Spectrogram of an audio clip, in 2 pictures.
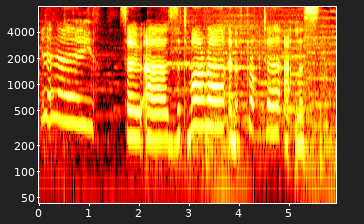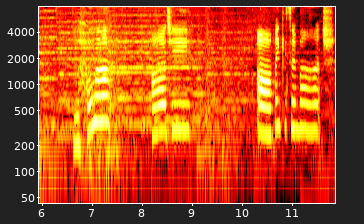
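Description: A woman's voice: high voice, animated, drawn-out words, long pauses, over music. A woman streaming a life-simulation game, chatting casually and gushing thanks to her viewers. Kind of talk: casual gameplay live stream chat.

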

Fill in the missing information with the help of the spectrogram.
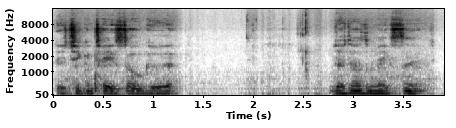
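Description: In a casual food review shot indoors on a handheld phone at arm's length, a Memphis-born, Mississippi-raised vlogger in his thirties rambles and repeats himself between bites. His Southern-accented voice sits low, with little pitch movement, and he takes it slowly. The background is noisy.

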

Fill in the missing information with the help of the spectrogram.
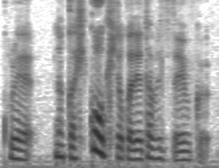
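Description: On her casual livestream, this woman chats with viewers in a rambling way, often laughing at herself and humming or singing along to songs between topics. Her voice is lowish and warm, and she speaks at a quick pace.

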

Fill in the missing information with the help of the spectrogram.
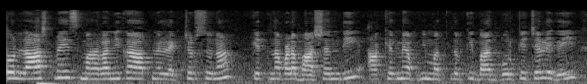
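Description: A woman vlogger giving mocking, scolding commentary on clips in rapid rants. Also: high-pitched, fairly even intonation, bright, forceful tone, a little hiss or hum, poor audio.

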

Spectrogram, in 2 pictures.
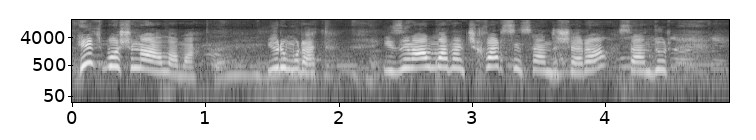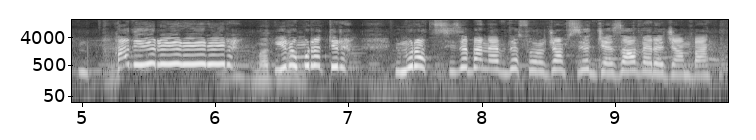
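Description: A woman in her thirties, a mother scolding her children and repeating quick commands in a family vlog. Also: very high voice, lively intonation, a bit bright.

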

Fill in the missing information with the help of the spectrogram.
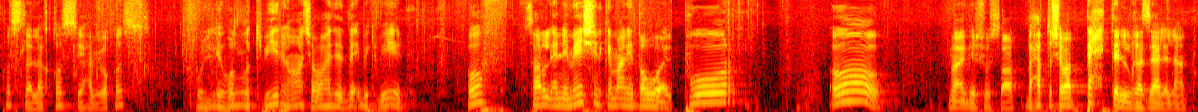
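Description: A young man commentating his gameplay for viewers, reacting loudly and excitedly to what happens on screen. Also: mid-range voice, rapid-fire, slight background noise. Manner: reacts loudly to game events, addresses viewers as "guys". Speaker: gaming channel host. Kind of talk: excitable let's-play commentary.

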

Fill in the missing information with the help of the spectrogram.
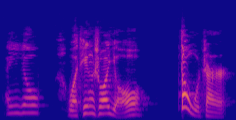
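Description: A woman storyteller voicing a nervous, nosy male spy posing as an officer, gravelly and dramatic. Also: mid-range voice, sing-song, unhurried, darkish tone, muffled recording. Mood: curious. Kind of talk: storytelling character dialogue.

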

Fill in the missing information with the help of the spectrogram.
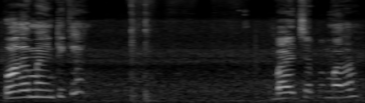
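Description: Young woman, gentle coaxing mother, repeats herself, outdoors, loud traffic noise behind. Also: on the high side, fairly even intonation, moderate pace, poor audio. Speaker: mother talking to her toddler. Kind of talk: casual home video chat.

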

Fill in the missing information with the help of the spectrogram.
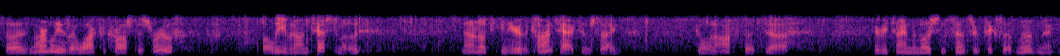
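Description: A man's voice: mid-range voice, moderate pace, creaky, long pauses. A man walking a rooftop at night, casually showing off security lights with lots of fillers and restarts. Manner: rambling, many fillers and restarts. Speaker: electrician demonstrating security lights. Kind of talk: casual walkthrough demo. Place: outdoors on a commercial rooftop at night. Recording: tinny lo-fi camera audio, noisy.

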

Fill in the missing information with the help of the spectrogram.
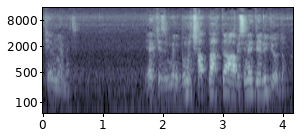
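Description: A man's voice: mid-range voice, animated, a little fast, a little mellow. A man telling rowdy childhood school stories in casual chat with friends, laughing often and acting out the old exchanges. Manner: boisterous storyteller, laughs often. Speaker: comedian recalling school days. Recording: distant mic, faint background noise.

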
